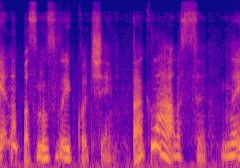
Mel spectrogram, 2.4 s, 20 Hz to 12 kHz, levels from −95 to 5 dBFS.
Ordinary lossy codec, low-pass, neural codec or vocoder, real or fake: Opus, 16 kbps; 9.9 kHz; autoencoder, 22.05 kHz, a latent of 192 numbers a frame, VITS, trained on many speakers; fake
